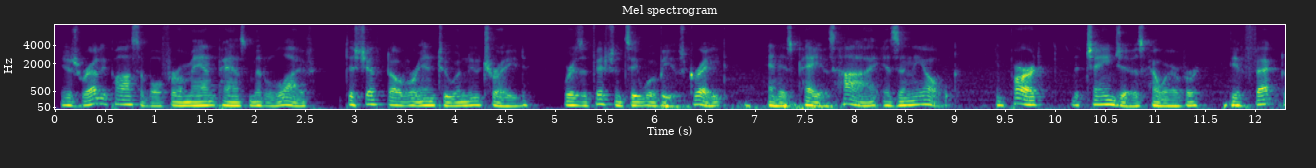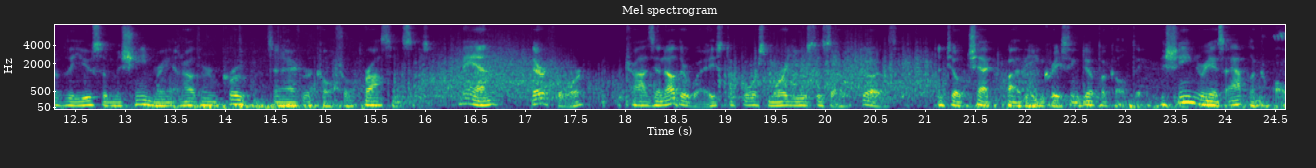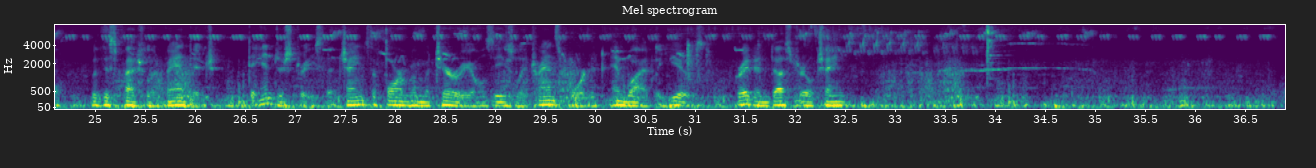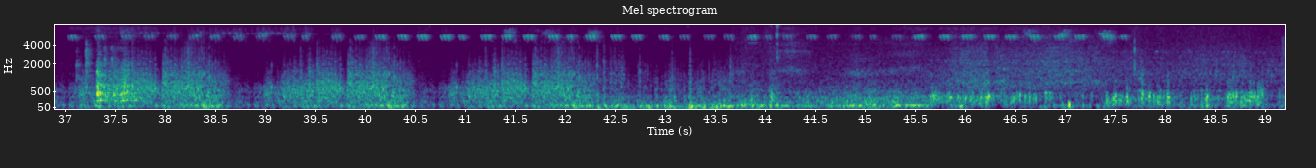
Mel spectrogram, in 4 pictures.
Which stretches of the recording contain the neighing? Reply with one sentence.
The neighing can't be heard in this clip.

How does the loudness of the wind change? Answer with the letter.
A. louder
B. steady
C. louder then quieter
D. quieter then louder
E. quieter
B.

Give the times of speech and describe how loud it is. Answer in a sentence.
The speech can be heard from 0.1 to 32.5 s, at a steady volume.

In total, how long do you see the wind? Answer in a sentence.
You can hear the wind for 36 seconds altogether.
